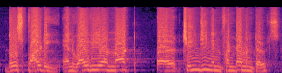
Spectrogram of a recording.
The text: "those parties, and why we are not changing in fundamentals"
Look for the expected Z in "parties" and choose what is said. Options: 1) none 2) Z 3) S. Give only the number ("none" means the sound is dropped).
1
